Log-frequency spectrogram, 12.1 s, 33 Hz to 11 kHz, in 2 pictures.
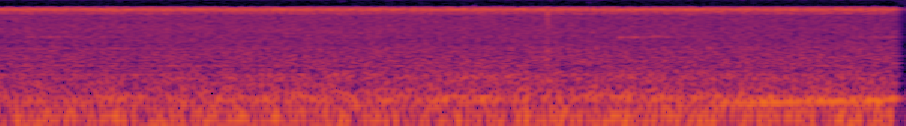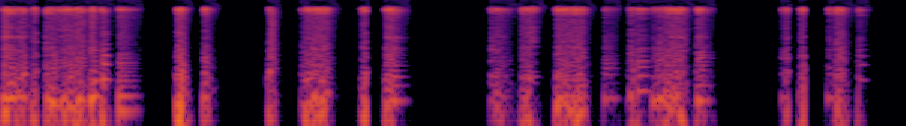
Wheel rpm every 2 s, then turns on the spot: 0, 0, 0, 0, 0, 0.
none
